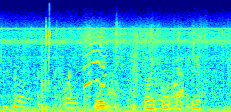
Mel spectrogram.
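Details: Baby Barbary macaque at Monkey Forest giving short whining cries, one sharply rising and falling, between low tonal grunt-like calls, over a constant high-pitched background hum.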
